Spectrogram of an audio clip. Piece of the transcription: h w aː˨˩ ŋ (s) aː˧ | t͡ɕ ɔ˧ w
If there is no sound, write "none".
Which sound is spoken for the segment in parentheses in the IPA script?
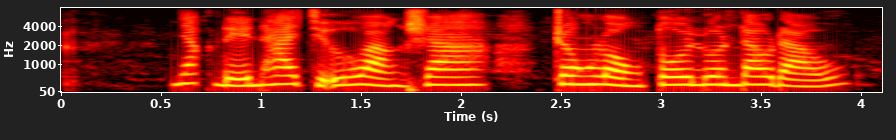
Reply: s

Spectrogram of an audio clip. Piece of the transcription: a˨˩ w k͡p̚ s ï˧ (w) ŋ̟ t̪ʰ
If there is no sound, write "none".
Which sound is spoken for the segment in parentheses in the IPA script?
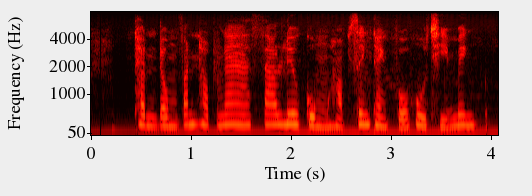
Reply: none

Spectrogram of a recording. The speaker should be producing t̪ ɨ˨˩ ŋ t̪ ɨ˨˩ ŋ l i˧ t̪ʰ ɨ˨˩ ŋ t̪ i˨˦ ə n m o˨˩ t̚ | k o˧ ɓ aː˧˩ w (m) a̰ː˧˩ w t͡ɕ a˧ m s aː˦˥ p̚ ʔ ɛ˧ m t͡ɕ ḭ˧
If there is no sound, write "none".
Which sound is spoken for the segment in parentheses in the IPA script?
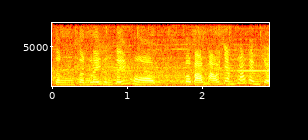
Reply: m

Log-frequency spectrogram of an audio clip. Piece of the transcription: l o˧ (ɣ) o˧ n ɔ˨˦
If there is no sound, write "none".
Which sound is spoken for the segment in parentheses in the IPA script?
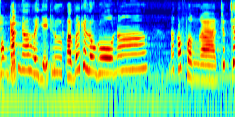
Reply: ɣ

